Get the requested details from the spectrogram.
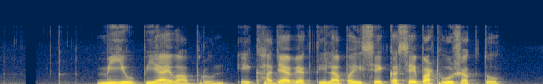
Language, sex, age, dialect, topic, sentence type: Marathi, male, 18-24, Standard Marathi, banking, question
